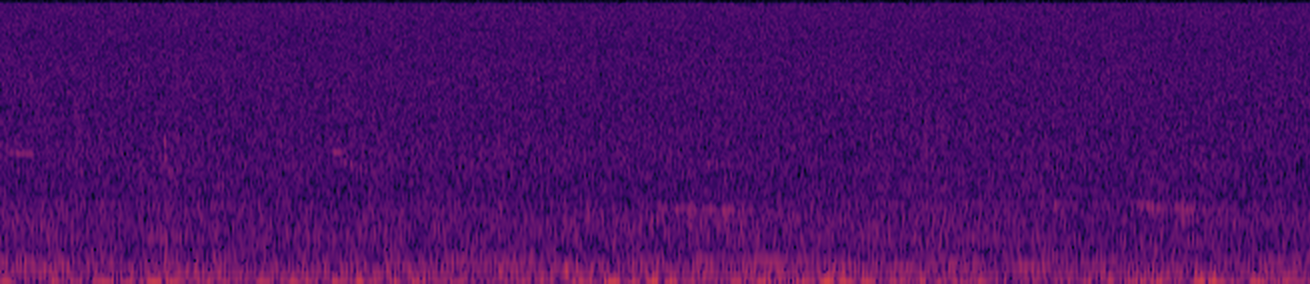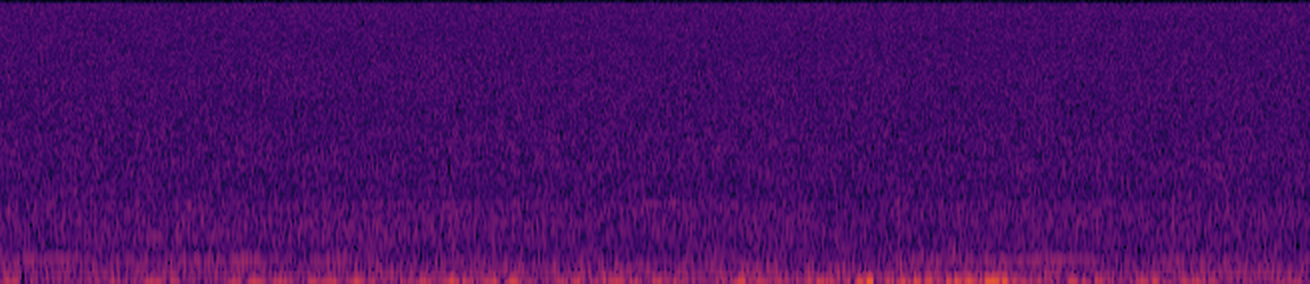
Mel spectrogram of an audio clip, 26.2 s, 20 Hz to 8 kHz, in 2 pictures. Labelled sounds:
0.1	0.4	humpback whale, 1.5 to 1.6 kHz

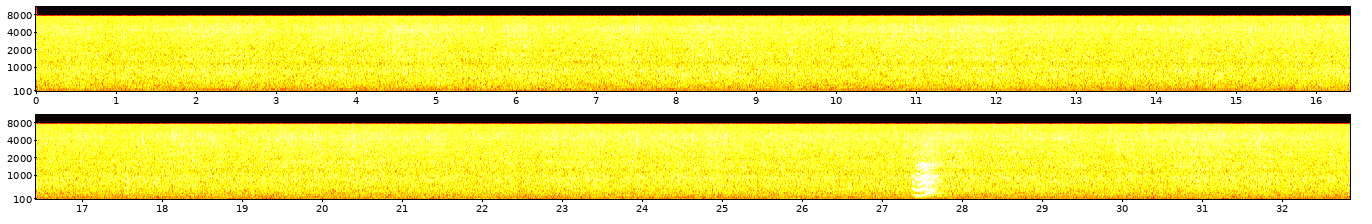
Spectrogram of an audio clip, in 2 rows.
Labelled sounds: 27.4	27.7	croaking sound likely from a nearby submerged object, 1.2 to 1.7 kHz

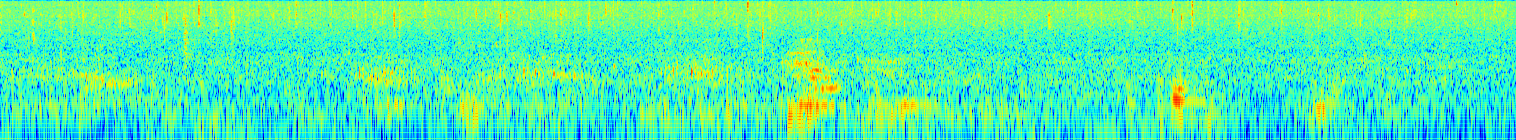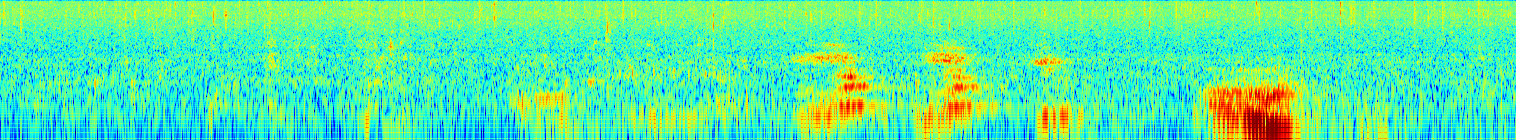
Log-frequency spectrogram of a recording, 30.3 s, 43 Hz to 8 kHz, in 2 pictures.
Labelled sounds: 23.1	23.5	humpback whale, 0.78 to 1.2 kHz
24.4	25.8	humpback whale, 0.78 to 1.1 kHz

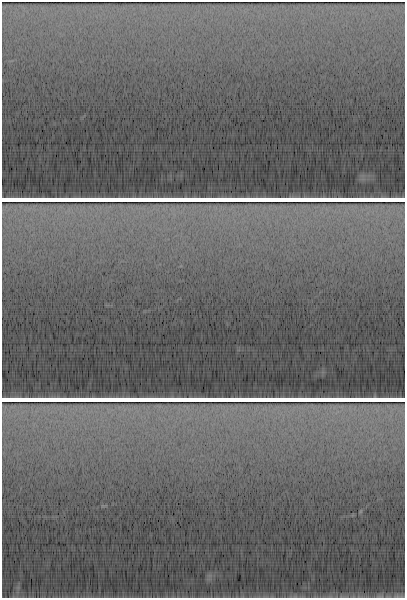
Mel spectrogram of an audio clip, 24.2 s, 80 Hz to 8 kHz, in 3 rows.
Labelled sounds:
0.0	0.3	humpback whale, 3.4 to 3.6 kHz
18.0	18.3	humpback whale, 1.7 to 1.8 kHz
23.2	23.5	humpback whale, 1.5 to 1.8 kHz

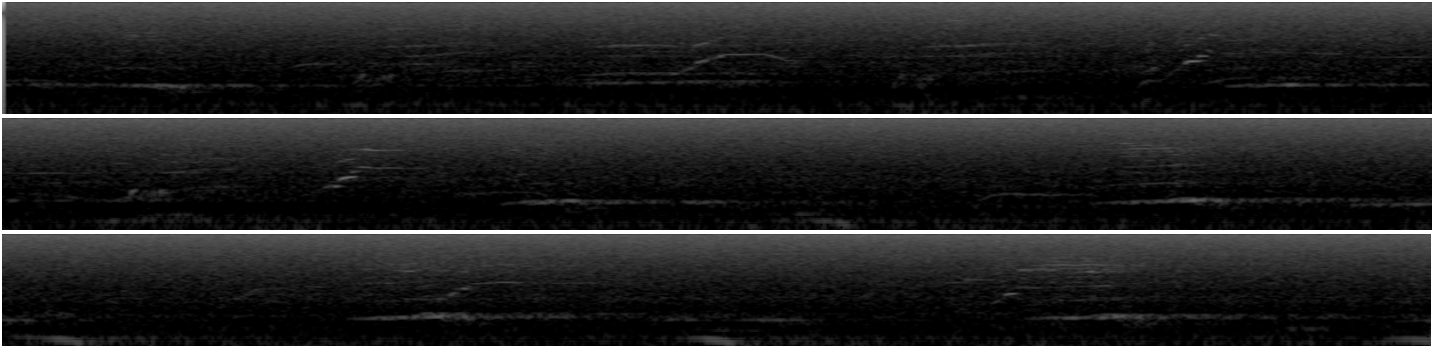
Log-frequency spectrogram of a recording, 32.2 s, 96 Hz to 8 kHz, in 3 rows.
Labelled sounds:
3.2	3.5	humpback whale, 0.96 to 1.1 kHz
4.5	6.0	humpback whale, 0.80 to 1.5 kHz
7.1	7.4	humpback whale, 1.3 to 1.5 kHz
13.4	13.8	humpback whale, 1.0 to 2.3 kHz
25.0	25.4	humpback whale, 1.1 to 1.2 kHz
28.6	29.7	humpback whale, 1.2 to 2.5 kHz

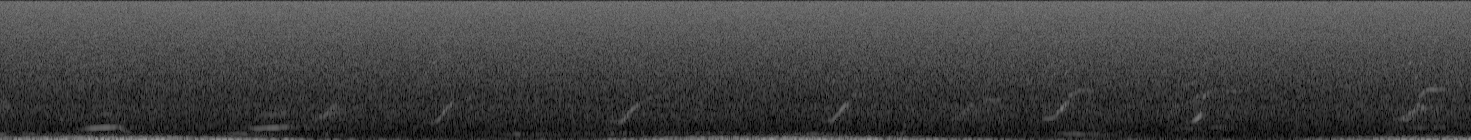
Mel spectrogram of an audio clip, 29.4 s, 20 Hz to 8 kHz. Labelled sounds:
19.7	19.9	humpback whale, 0.83 to 0.93 kHz
21.4	21.7	humpback whale, 0.93 to 1.1 kHz
24.0	24.3	humpback whale, 0.86 to 1.2 kHz
28.4	28.8	humpback whale, 0.93 to 1.2 kHz

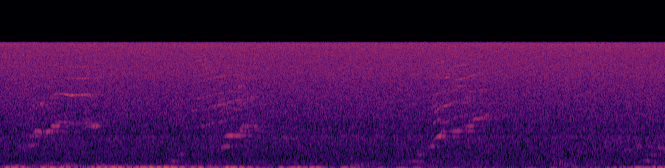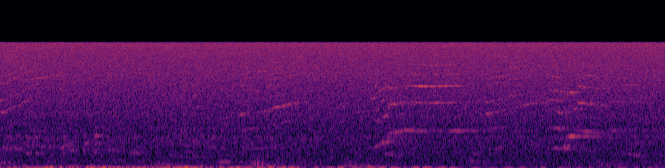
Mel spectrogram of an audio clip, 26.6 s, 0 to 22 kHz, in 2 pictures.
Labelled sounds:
0.6	2.0	humpback whale, 0.80 to 3.3 kHz
4.2	5.0	humpback whale, 0.80 to 1.9 kHz
9.0	9.9	humpback whale, 0.83 to 4.5 kHz
13.3	13.7	humpback whale, 1.3 to 1.7 kHz
18.5	19.2	humpback whale, 1.4 to 1.8 kHz
21.0	22.0	humpback whale, 0.80 to 2.8 kHz
22.3	25.3	humpback whale, 0.80 to 3.6 kHz

